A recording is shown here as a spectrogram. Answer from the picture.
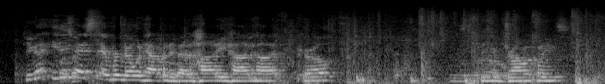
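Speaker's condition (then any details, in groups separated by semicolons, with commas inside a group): No condition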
